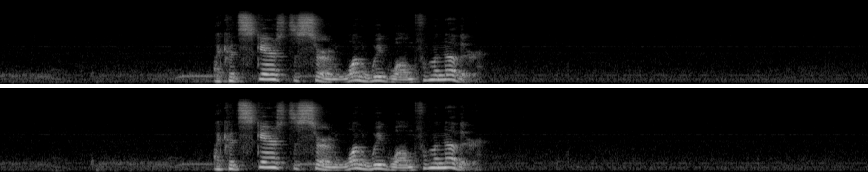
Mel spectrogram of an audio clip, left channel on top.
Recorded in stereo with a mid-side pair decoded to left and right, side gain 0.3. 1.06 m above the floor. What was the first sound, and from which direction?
A man speaking, 20° right.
